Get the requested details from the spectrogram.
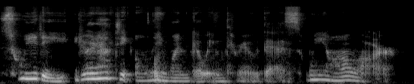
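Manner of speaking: condescending, patronizing, belittling tone. Quoting Cody calling Christine sweetie: imitating Cody, condescending. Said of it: "calls Christine sweetie condescendingly".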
